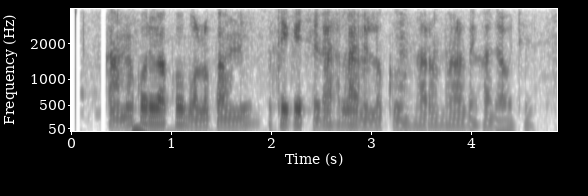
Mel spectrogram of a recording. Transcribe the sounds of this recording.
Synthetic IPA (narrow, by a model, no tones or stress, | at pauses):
kamɔkɔɾibakubɔlɔpawniuʈʰiket͡ʃʰiɽaɦelabelɔkuɔnd̪ʱaɾɔnd̪ʱaɾɔd̪ekʰad͡ʒawt͡ʃʰi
